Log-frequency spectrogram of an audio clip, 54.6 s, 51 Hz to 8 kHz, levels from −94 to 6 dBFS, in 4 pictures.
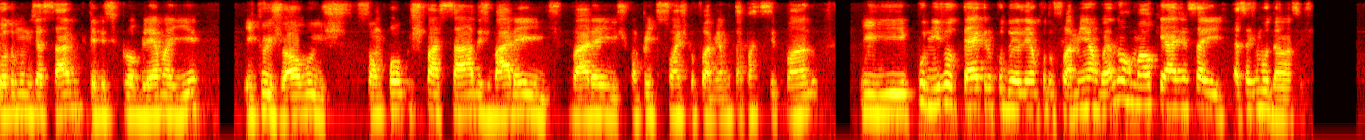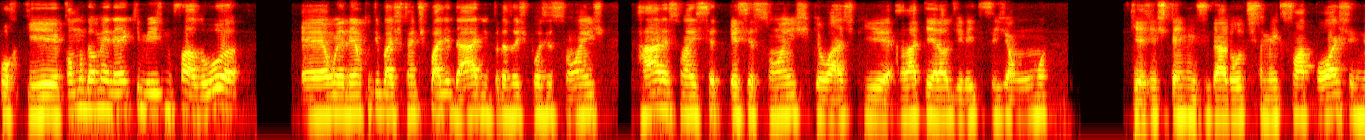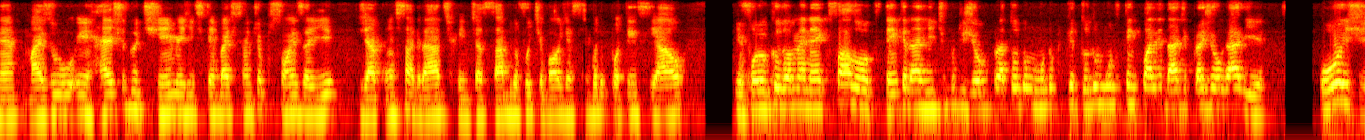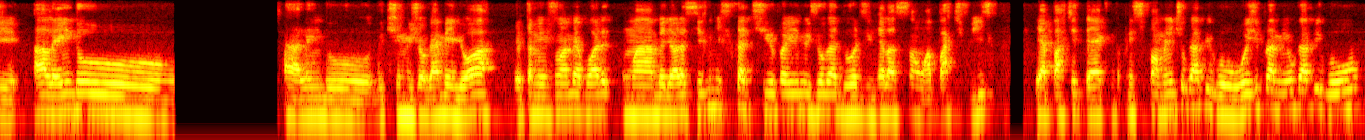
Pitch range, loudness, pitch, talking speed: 120-145 Hz, -18 LUFS, 130 Hz, 185 wpm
